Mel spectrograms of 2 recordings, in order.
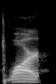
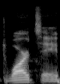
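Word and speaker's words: Duarte: and 170 pounds out of Spokane Washington so dwart scored 1438 and I've seen other people with that sort of spelling d a r te and they're they usually pronounce it dwarte but um um you know that's just what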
